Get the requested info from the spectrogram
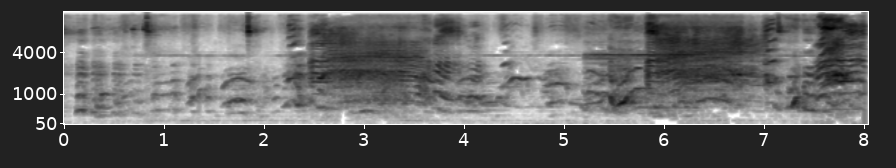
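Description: A small child screaming and crying in loud shrill stretches, starting about two and a half seconds in and again from about five seconds, after a run of short high cries.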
